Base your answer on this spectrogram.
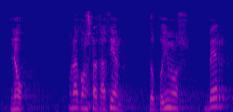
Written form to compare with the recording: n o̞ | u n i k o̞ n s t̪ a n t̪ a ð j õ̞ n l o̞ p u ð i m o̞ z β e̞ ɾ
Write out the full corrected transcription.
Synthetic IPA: n o̞ | u n a k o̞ n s t̪ a t̪ a θ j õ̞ n l o̞ p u ð i m o̞ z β e̞ ɾ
